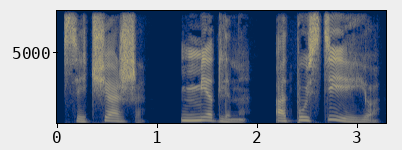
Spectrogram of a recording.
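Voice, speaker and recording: A woman's voice: mid-range voice, normal speed, a little mellow, no echo, studio quality, voice pushed up, close to an everyday voice. A woman voicing a furious, jealous young male mage who snaps and sneers in a raised, heated tone. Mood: angry, sneering.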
